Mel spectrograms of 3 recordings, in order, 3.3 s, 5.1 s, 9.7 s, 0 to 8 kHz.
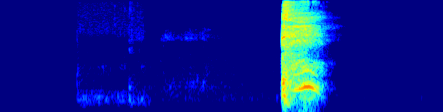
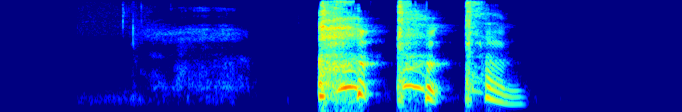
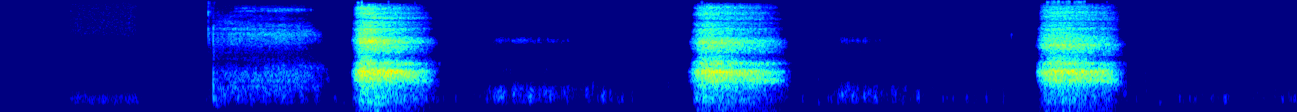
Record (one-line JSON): {"cough_length": "3.3 s", "cough_amplitude": 32766, "cough_signal_mean_std_ratio": 0.23, "three_cough_length": "5.1 s", "three_cough_amplitude": 32766, "three_cough_signal_mean_std_ratio": 0.32, "exhalation_length": "9.7 s", "exhalation_amplitude": 9279, "exhalation_signal_mean_std_ratio": 0.33, "survey_phase": "beta (2021-08-13 to 2022-03-07)", "age": "45-64", "gender": "Female", "wearing_mask": "No", "symptom_none": true, "smoker_status": "Never smoked", "respiratory_condition_asthma": false, "respiratory_condition_other": false, "recruitment_source": "REACT", "submission_delay": "4 days", "covid_test_result": "Negative", "covid_test_method": "RT-qPCR"}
